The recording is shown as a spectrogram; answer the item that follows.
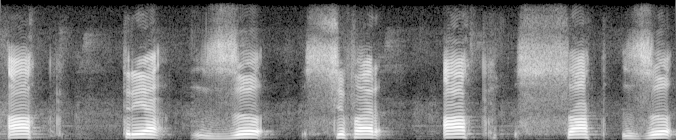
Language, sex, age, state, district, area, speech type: Kashmiri, male, 18-30, Jammu and Kashmir, Kulgam, urban, read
